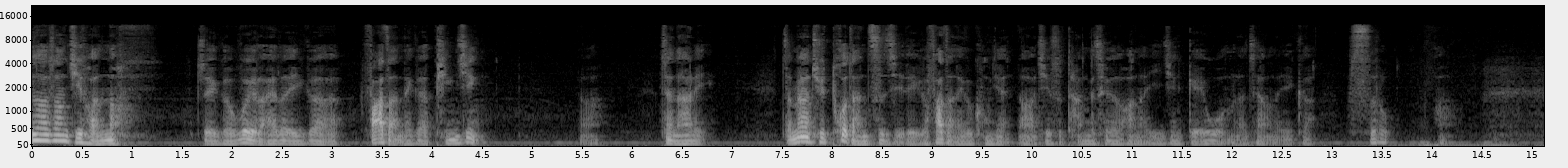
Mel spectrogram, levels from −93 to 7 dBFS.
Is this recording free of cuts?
yes; 0 cuts

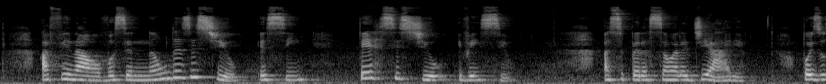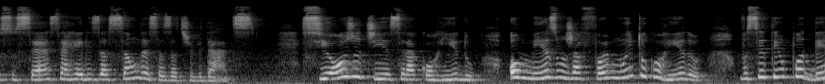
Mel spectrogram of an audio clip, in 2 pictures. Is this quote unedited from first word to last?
yes; 0 cuts

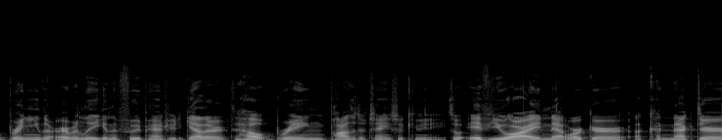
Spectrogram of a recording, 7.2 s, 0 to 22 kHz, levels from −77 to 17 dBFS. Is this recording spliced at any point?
no; 0 cuts

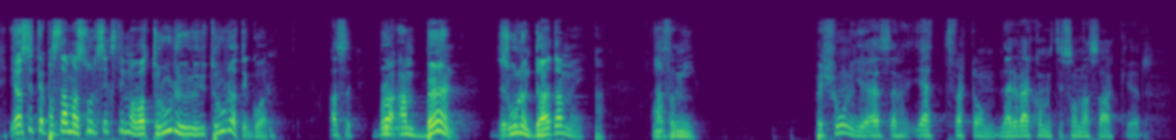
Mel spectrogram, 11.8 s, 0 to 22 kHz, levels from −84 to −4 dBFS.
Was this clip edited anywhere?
yes; 1 cut; at 6.0 s

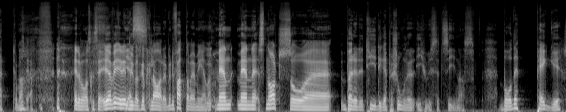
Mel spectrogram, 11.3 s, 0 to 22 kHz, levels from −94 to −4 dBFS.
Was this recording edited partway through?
yes; 2 cuts; at 4.2 s, 6.8 s

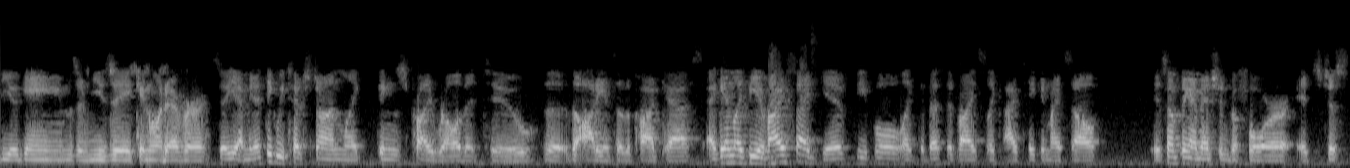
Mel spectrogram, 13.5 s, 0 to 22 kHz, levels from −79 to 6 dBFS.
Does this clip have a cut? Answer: no; 0 cuts

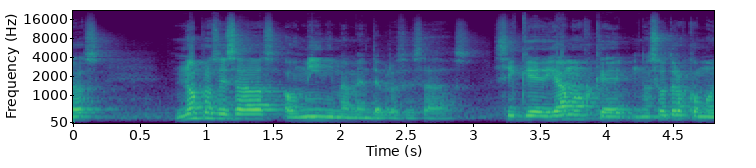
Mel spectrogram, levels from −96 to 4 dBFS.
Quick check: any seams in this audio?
yes; 1 cut; at 3.1 s

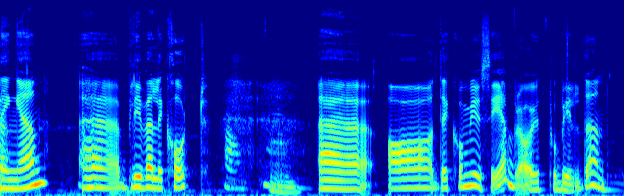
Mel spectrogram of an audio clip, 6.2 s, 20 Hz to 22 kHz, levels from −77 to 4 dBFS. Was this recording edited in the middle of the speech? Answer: yes; 2 cuts; at 2.6 s, 3.8 s

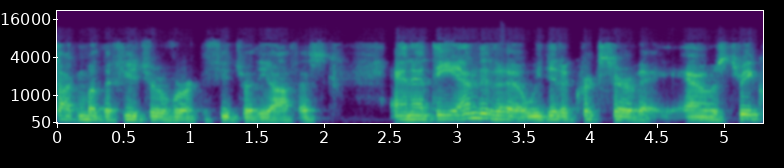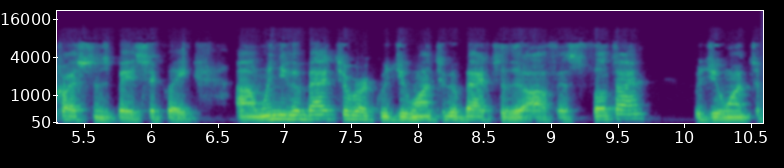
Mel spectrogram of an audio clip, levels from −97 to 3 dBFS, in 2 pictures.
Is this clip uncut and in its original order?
yes; 0 cuts

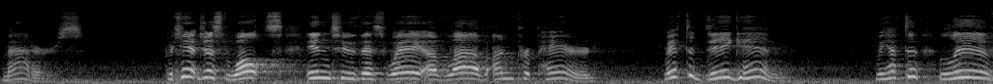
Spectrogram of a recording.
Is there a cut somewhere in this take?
no; 0 cuts

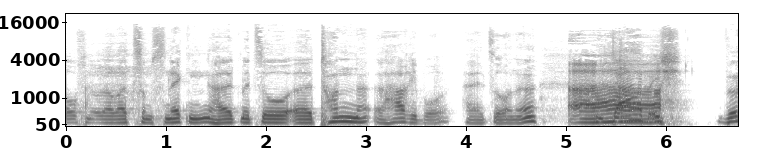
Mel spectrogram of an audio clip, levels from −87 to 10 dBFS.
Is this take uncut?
yes; 0 cuts

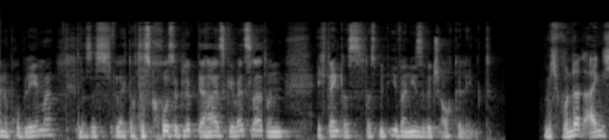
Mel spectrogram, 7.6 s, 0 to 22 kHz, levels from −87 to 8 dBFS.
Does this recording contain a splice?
yes; 3 cuts; at 1.0 s, 3.3 s, 4.3 s

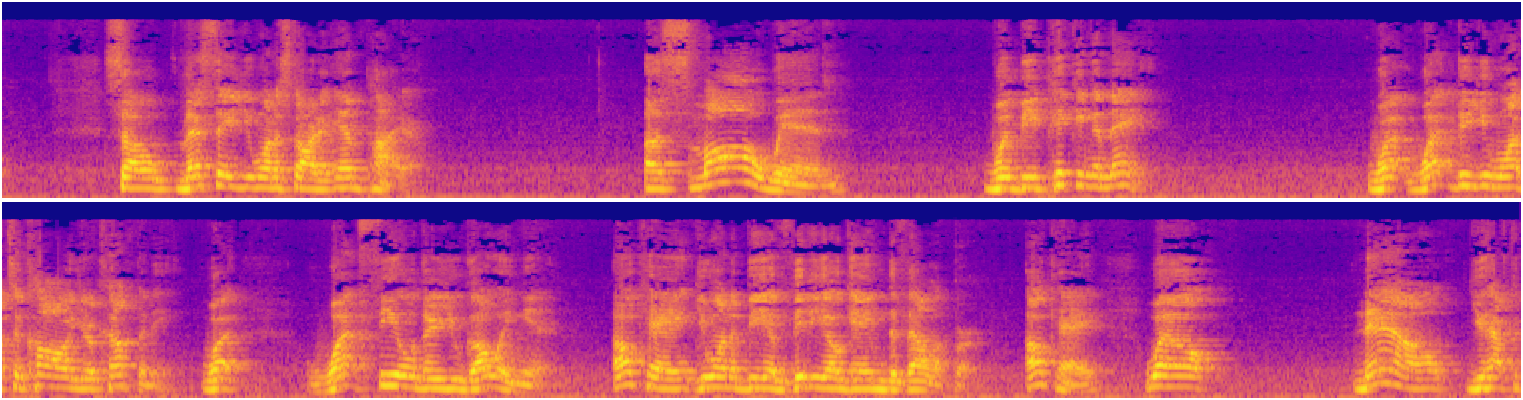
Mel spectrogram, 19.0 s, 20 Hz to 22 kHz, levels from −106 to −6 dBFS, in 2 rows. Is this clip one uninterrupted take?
no; 1 cut; at 13.8 s

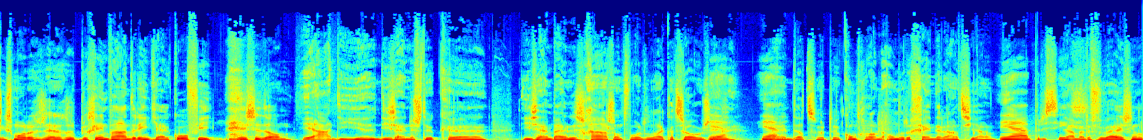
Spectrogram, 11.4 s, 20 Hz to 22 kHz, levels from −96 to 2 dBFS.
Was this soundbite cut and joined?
yes; 1 cut; at 3.0 s

